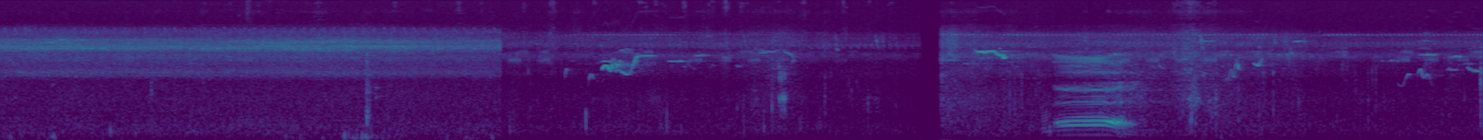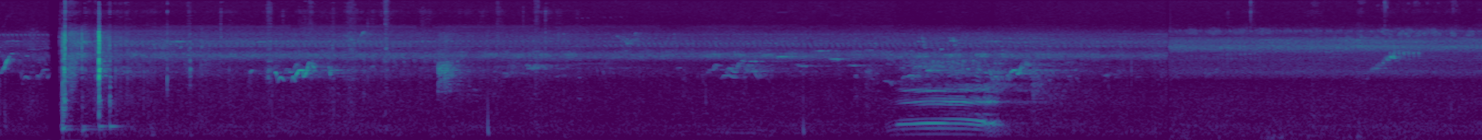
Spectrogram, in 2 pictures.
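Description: Cattle mooing: two low, drawn-out calls, each about a second long, about ten seconds in and again about thirteen seconds later. A steady high chirring of insects runs beneath.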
